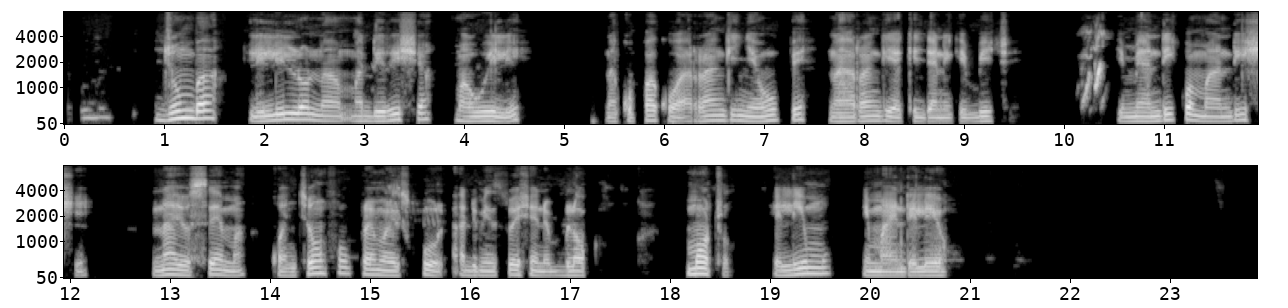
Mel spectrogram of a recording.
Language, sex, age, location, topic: Swahili, male, 25-35, Mombasa, education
